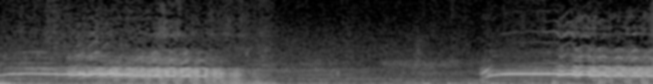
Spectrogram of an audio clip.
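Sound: horse whinnying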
